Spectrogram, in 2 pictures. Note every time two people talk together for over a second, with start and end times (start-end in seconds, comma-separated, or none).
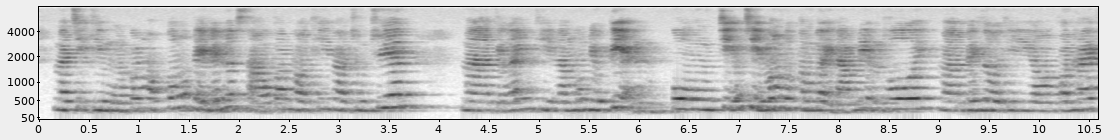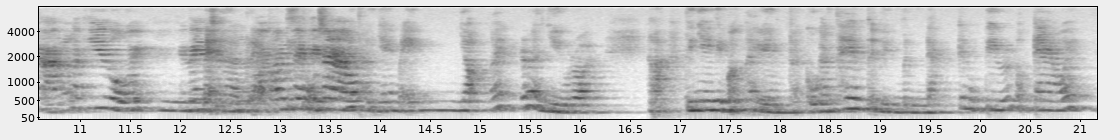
12.2-13.8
